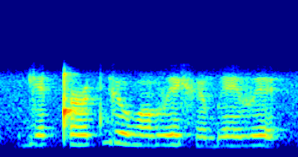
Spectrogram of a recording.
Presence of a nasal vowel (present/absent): present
